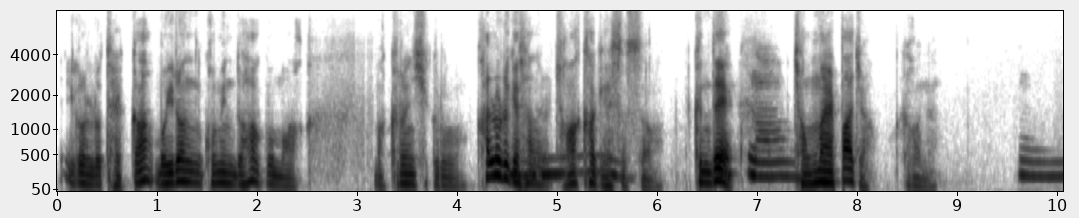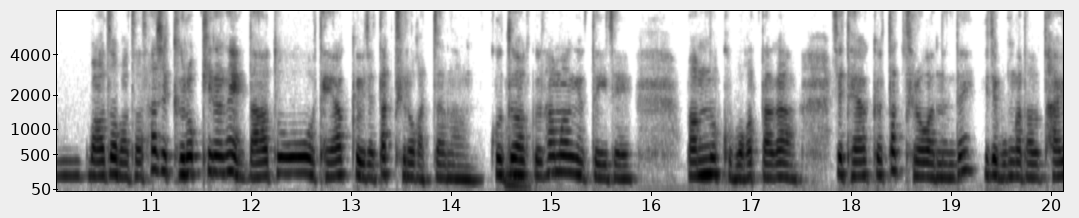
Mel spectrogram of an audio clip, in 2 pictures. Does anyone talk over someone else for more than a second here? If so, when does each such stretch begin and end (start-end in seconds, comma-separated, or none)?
4.5-5.8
